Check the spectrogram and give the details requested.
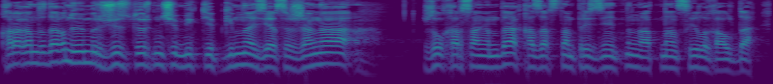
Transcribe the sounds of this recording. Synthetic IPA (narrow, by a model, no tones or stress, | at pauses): qʰɑɾɑʁɑnd̪ɑd̪ɑʁənwɵmɪɾʒʏzt̪ʰɵɾt̪ɪnʃɪme̞k̚t̪e̞p̚ɡʲijmnazʲijasəʒɑɴɑ | ʒəlˠqʰɑɾsɑɴənd̪ɑqʰɑzɑqst̪ɑnpre̞zijd̪e̞nt̪ɪnɪŋɑt̪ənɑnsəjlˠəqɑlˠd̪ə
